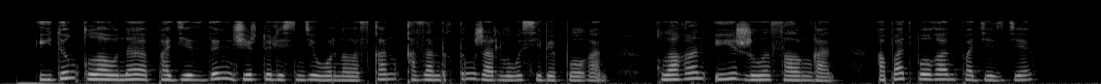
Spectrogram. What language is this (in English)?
Kazakh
